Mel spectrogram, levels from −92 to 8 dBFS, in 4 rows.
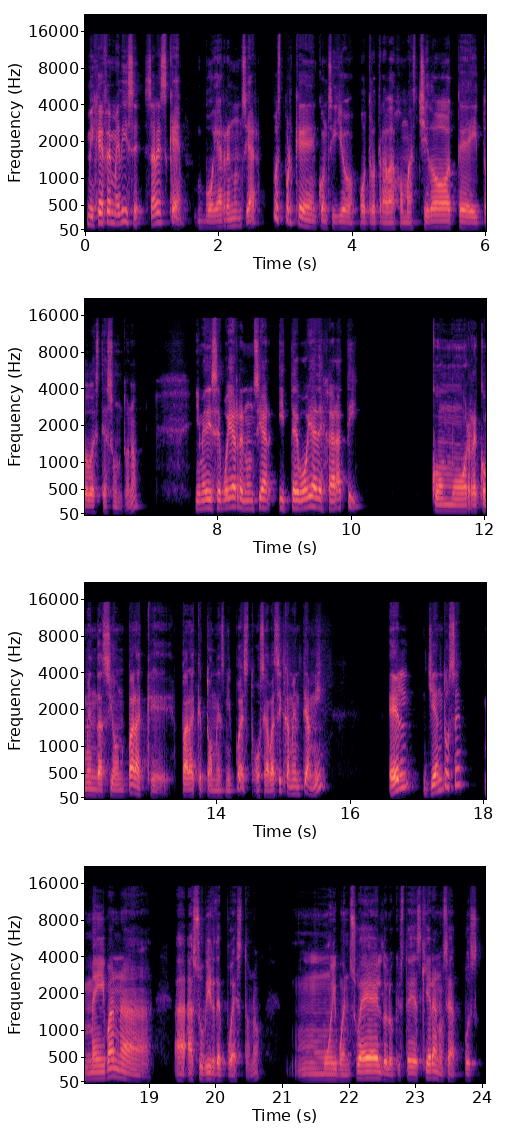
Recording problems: thin; somewhat; fading below 500 Hz

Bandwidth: 15 kHz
